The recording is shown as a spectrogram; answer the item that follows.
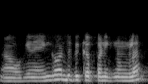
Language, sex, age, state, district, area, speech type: Tamil, male, 18-30, Tamil Nadu, Erode, rural, conversation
